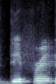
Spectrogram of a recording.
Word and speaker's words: Difernt: into it about myself yes my name is different it's spelled d-i-f-e-r-n-t I'm from Houston Texas holding it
